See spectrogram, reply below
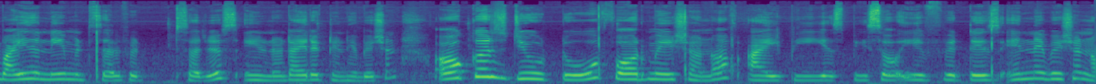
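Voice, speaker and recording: High-voiced woman, halting lecture. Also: a little hiss or hum. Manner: hesitant, many fillers and self-corrections. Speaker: physiology lecturer. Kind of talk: explanatory lecture.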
